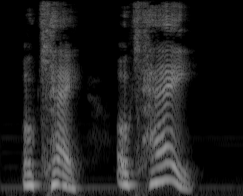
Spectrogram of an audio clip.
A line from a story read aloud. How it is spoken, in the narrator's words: I shouted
